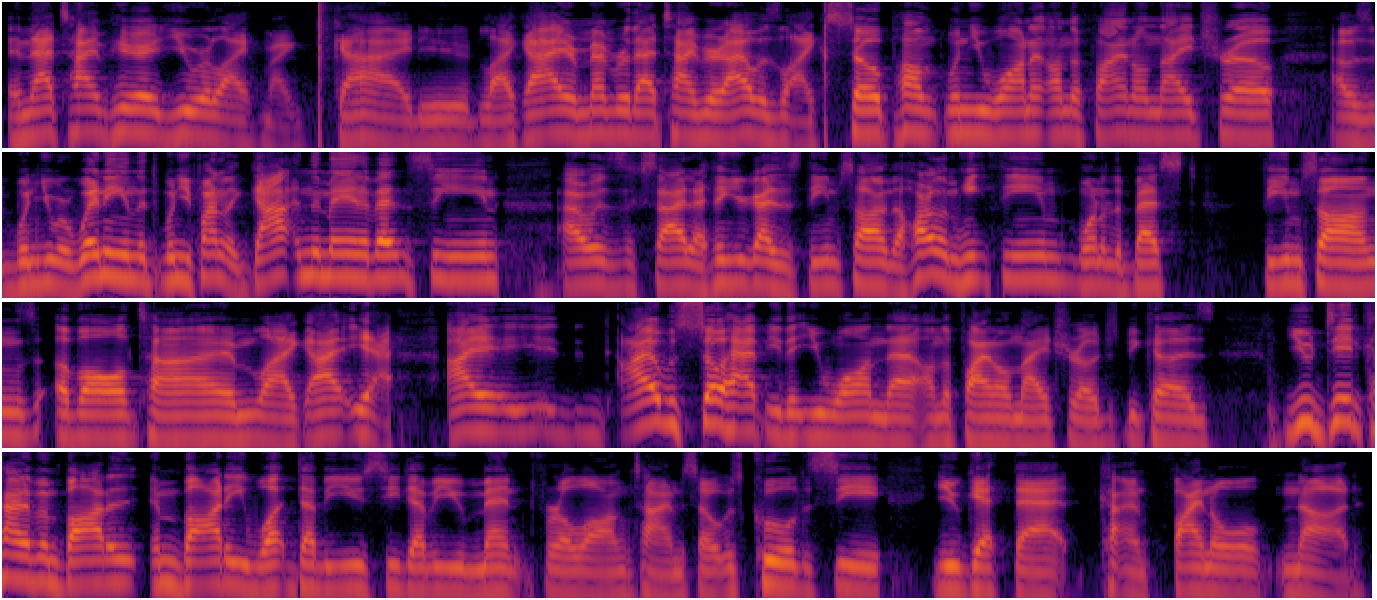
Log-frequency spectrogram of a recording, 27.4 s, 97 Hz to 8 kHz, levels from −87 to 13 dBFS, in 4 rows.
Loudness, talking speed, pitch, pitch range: -28 LUFS, 245 wpm, 145 Hz, 125-155 Hz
